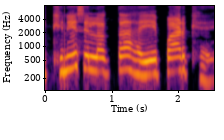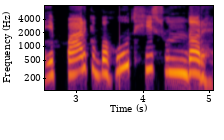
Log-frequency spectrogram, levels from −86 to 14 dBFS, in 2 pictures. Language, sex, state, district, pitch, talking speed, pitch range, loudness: Hindi, female, Bihar, Sitamarhi, 280 Hz, 130 wpm, 245-310 Hz, -13 LUFS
